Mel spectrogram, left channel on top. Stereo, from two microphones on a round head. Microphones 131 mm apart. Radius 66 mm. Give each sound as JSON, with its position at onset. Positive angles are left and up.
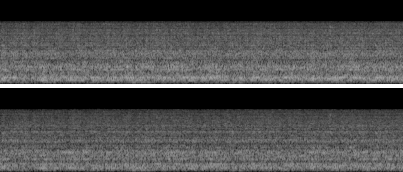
{"t": 0.0, "sound": "running water", "side_deg": 20, "distance_m": 1.1}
